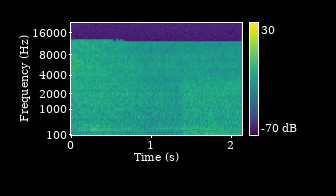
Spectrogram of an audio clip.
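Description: Car engine running steadily, heard as a low hum with a soft even rush of noise.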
